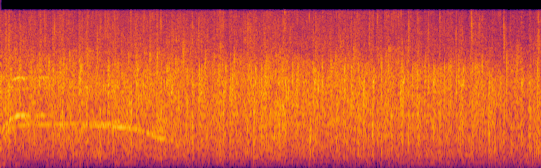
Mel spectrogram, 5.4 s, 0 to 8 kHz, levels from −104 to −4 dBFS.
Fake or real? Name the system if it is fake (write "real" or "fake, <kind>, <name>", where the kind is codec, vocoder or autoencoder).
real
